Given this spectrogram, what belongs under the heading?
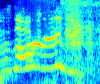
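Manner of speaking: high, loud, laughing; laughing apology. Real, not acted. Player apologising at the table mid-laugh, high laughing voice. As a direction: squeal it out through laughter.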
